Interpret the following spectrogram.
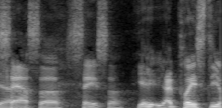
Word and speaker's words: Sasa: or Johnny Joanie Try try not having an H in your name but pronounce it Sasa Sasa yeah.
